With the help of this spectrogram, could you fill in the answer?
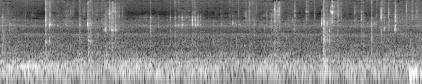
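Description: A metal blade carves crumbly shavings off a solid purple bar of soap. The quiet, bright scraping and crackling is broken by sharp, dry ticks and crisp snaps that die away instantly, over a low, soft rumble.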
